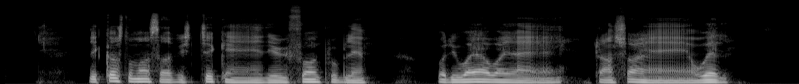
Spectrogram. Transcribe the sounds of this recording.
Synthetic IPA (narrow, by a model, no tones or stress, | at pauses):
dikɔstɔmasavist͡ʃʰekɛ̃ndiɹifɔ̃npʰɹɔblɛ̃m | fɔdiwajawajã | tɹãnsfaɹĩwɛl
